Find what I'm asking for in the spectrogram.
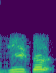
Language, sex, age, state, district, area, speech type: Urdu, male, 18-30, Uttar Pradesh, Shahjahanpur, urban, conversation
